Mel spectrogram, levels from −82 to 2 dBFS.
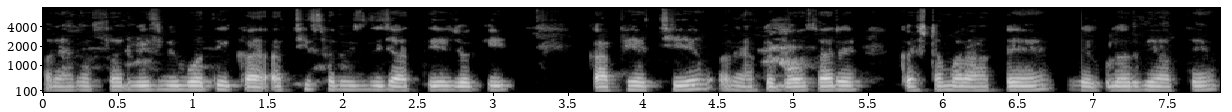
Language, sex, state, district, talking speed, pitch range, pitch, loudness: Hindi, male, Bihar, Supaul, 215 wpm, 130-140 Hz, 135 Hz, -21 LUFS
